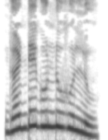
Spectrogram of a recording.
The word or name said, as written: ಗಡ್ಡೆಗುಂಡುಹುಲ್ಲು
